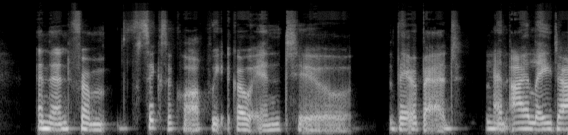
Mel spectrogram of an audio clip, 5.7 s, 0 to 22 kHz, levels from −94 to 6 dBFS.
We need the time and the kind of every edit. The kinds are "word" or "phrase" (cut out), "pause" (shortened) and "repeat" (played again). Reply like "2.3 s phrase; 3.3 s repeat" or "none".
none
